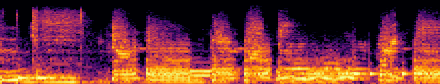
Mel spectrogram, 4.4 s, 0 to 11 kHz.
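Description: Instrumental break in a 1980s Tamil film song, with no singing: a run of guitar notes over a strong bass line, with a brief dip about a second in.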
